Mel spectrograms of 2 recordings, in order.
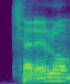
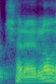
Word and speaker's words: Xarel·lo: no no more so charell might come from the Italian charell but it's quite recent on the way we pronounce it in in Catalonia yeah we also have another name for for chello that's also an important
